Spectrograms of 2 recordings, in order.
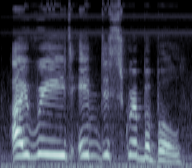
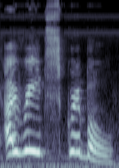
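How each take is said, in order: First: "indescribable" said out in full, each syllable clear; careful full "indescribable"; correct reading. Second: "scribble" read out instead of "indescribable", the word cut short; misread word. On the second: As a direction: say "scribble" as a quick stumbling misread. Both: Real, not acted.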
